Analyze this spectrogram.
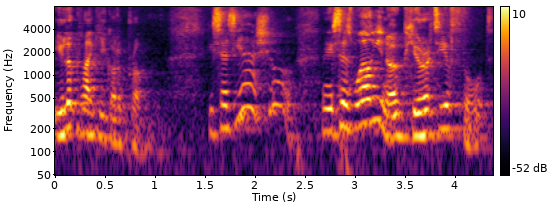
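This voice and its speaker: Amid noticeable background noise and audible room echo, a man speaks very fast with lively intonation. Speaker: public speaker, storytelling coach. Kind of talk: live talk telling a story. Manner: animated.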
